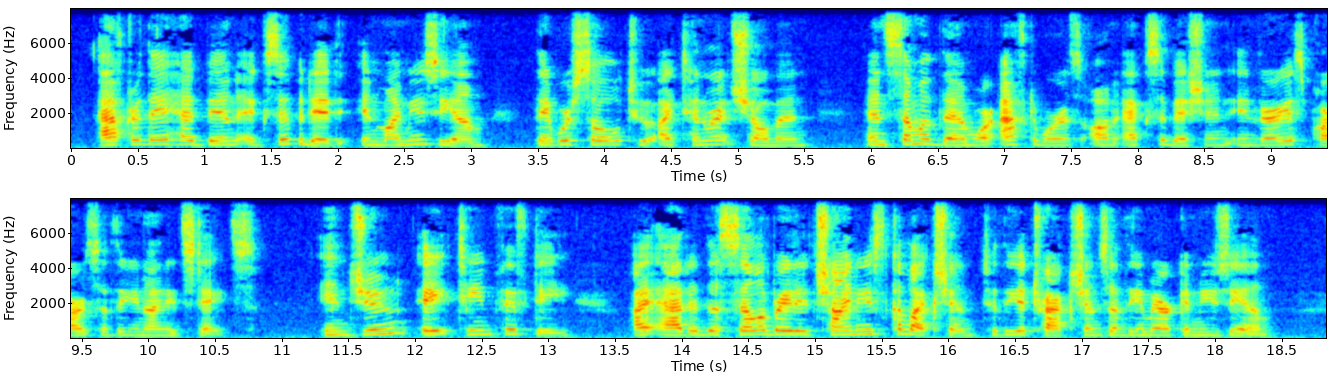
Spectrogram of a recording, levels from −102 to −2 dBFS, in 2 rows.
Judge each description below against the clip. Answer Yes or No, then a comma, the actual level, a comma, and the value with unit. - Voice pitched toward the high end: Yes, high, 210 Hz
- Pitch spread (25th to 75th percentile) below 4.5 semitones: Yes, average, 3.5 semitones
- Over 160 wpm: No, average, 145 wpm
